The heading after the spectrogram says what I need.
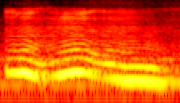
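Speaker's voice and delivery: savoring food while eating. Real, not acted. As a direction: mouth full, tasting something delicious. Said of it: "This is so good".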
